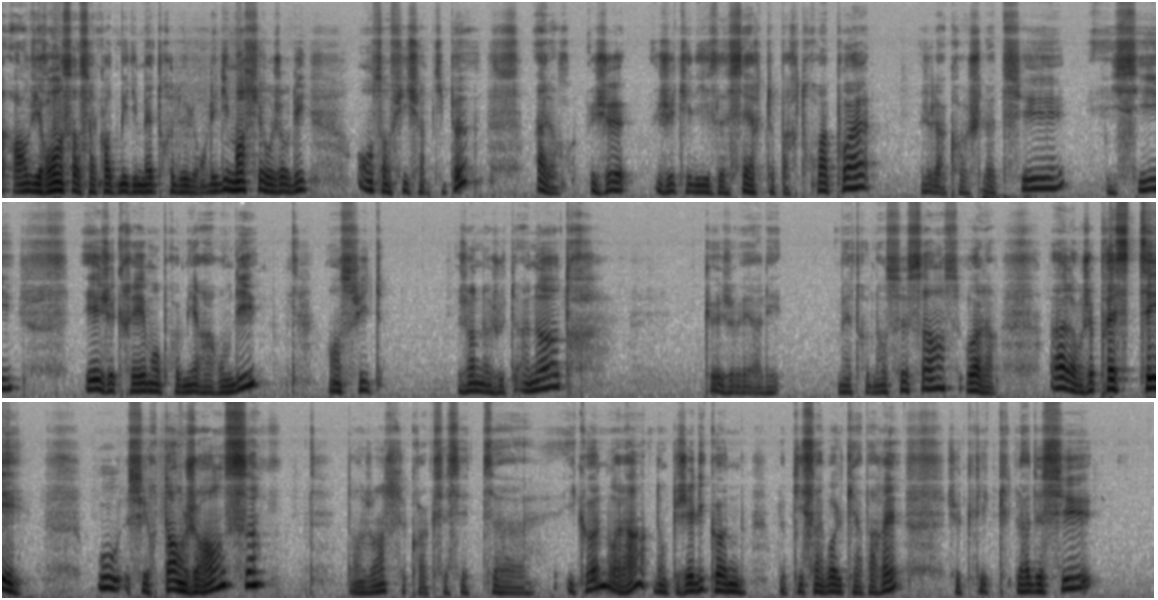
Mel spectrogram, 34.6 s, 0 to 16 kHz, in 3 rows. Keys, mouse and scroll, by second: 4.4 click, 5.5 click, 8.6 click, 11.0 click, 12.7 click, 14.2 right click, 16.3 click, 17.5 click, 20.2 click, 20.9 right click, 23.1 t, 32.7 click.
